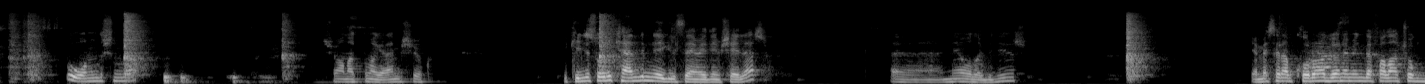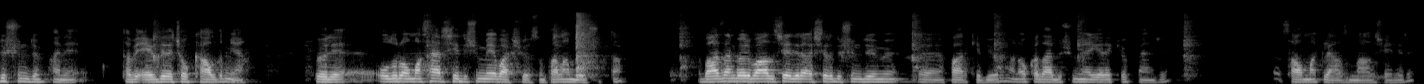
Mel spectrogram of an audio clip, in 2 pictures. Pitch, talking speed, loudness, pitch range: 125 Hz, 130 wpm, -24 LUFS, 115-140 Hz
